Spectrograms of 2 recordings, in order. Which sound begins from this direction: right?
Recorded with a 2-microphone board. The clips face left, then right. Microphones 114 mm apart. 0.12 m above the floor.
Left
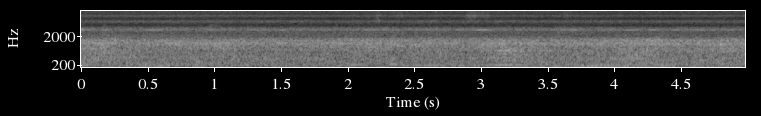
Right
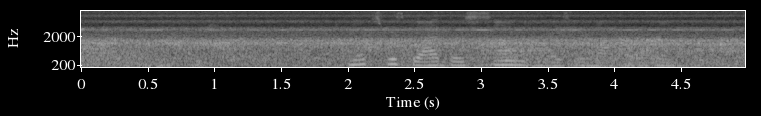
A woman speaking, at 2.0 s.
